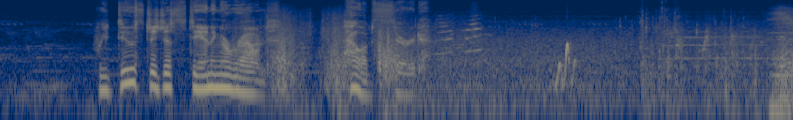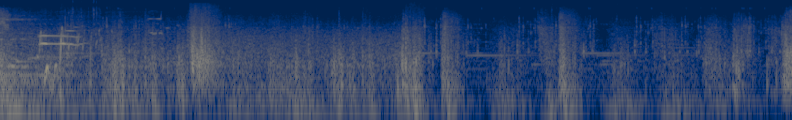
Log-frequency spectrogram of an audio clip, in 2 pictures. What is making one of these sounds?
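Wind rushes past during a glide through the air.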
